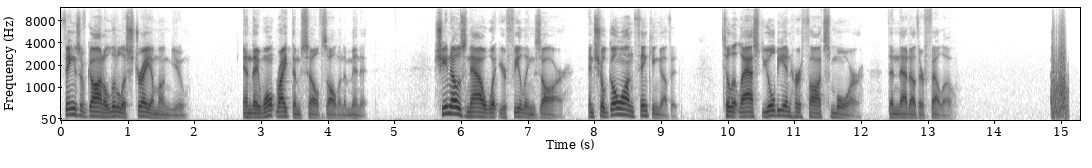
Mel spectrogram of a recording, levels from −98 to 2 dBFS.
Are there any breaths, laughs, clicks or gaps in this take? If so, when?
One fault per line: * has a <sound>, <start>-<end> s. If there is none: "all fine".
* has a cough, 14.8-15.2 s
